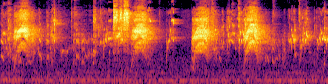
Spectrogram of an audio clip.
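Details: Budgerigars giving loud, harsh, high squawking chirps in bursts about a second apart, with softer chattering between them.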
